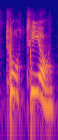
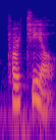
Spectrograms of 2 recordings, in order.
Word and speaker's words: tortillon: The correct word for them in French is tortillon or paper stump. Say it again. Tortillon. Tortilla. Like tortilla? No, I like in tortillon, but it's pronounced tortillon. Tortillon. Oh, there's an N in there at the end.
